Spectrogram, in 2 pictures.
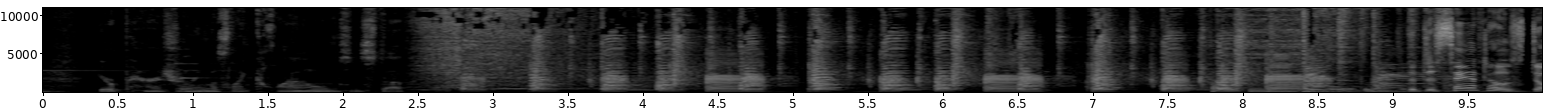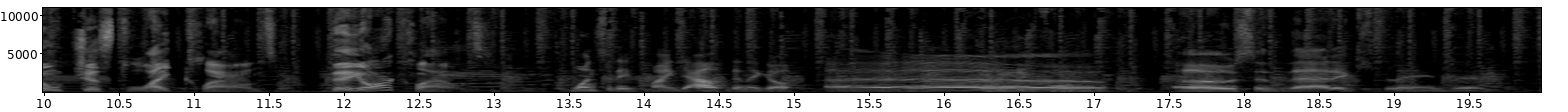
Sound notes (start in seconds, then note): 2.5 upbeat music; 2.9 voiceover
